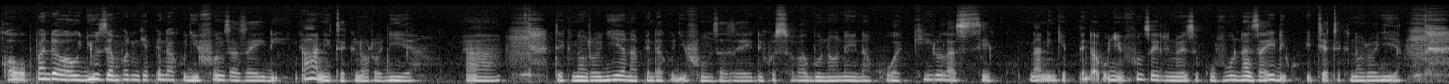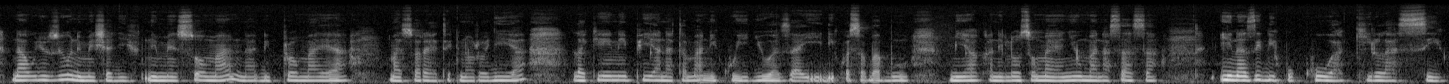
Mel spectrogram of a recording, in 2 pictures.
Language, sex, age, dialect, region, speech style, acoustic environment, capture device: Swahili, female, 25-34, Tanzania - Dar es Salaam, Tanzania, happy, silence, desktop / Windows / Edge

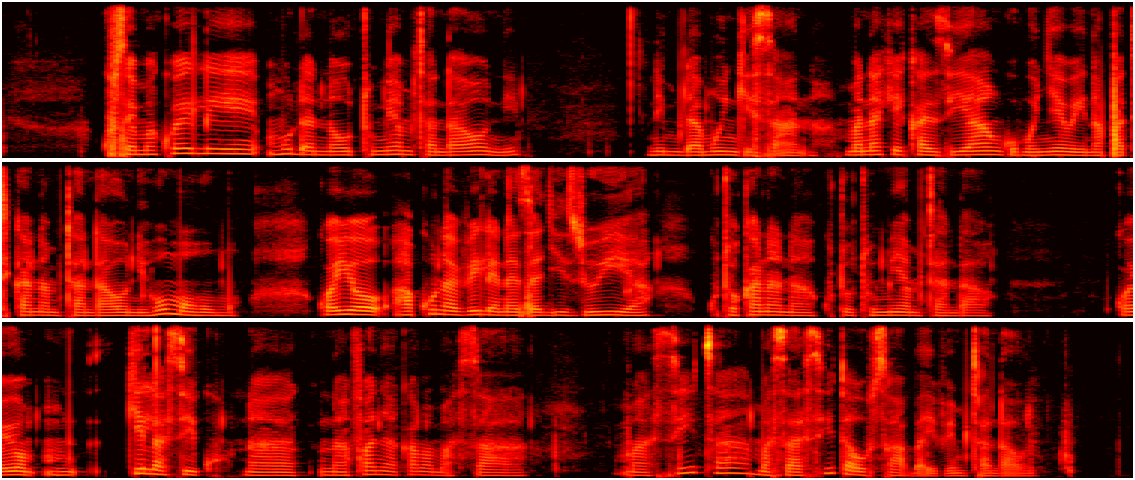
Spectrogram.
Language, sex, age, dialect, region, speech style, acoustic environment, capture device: Swahili, female, 35-44, Kenya - Nairobi Sheng-influenced, Kenya, focused, people talking; traffic; nature, mobile / macOS / Safari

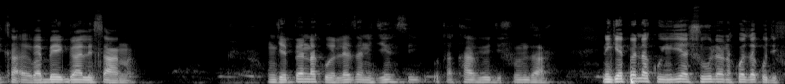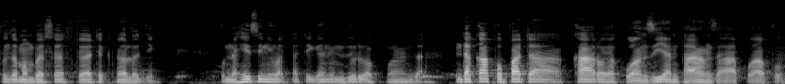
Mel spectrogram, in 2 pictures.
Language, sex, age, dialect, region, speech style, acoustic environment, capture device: Swahili, male, 18-24, Kenya - Nairobi Sheng-influenced, Kenya, focused; happy, people talking, mobile / Linux / Chrome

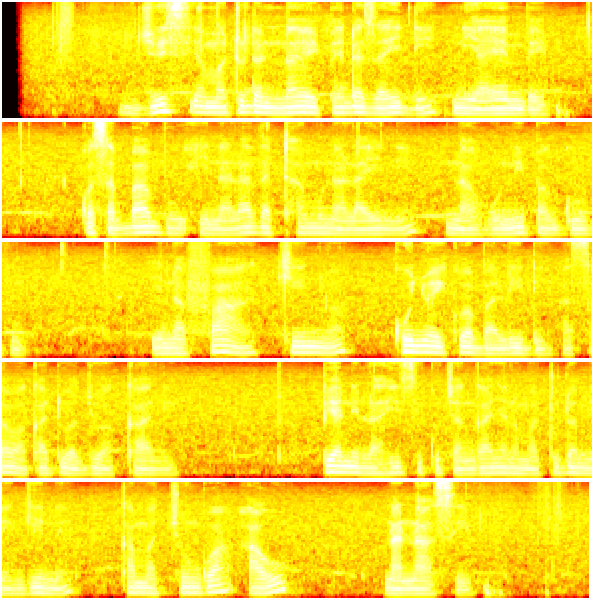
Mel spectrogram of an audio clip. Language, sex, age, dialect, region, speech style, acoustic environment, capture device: Swahili, male, 18-24, Kenya - Mombasa, Kenya, relaxed, nature, mobile / Linux / Chrome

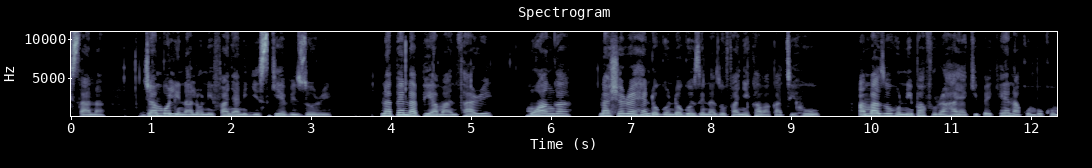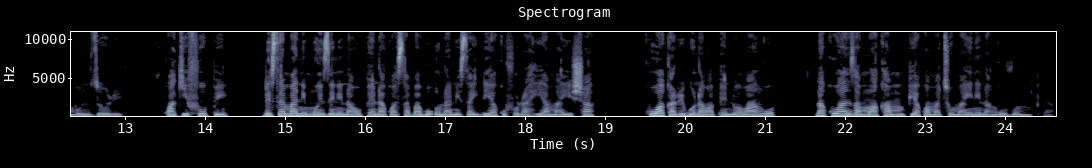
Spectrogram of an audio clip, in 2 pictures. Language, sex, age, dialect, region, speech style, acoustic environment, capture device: Swahili, female, 18-24, Kenya - Nairobi Sheng-influenced, Kenya, relaxed; excited; focused, nature; silence, mobile / Linux / Chrome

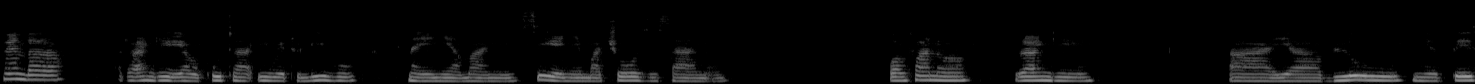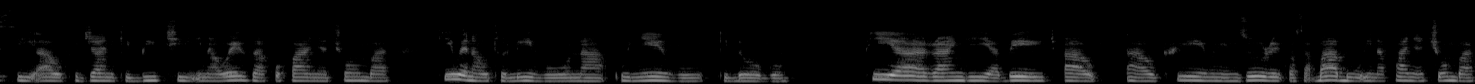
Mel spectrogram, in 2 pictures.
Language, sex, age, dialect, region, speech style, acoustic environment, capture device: Swahili, female, 25-34, Kenya - Nairobi Sheng-influenced, Kenya, relaxed, nature, desktop / macOS / Chrome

